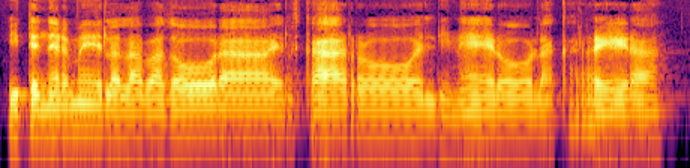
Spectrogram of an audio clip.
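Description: Whiny rich young man clinging to his money, pleading and sarcastic, put on by a man preaching, pitched low. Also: little pitch movement, measured pace, smooth, close to an everyday voice. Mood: whining.

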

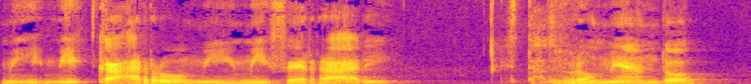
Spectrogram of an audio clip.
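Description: A man's voice: medium pitch, fairly even intonation, takes it slowly, natural voice. A man playing a whiny rich young man. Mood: whining. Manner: pleading, sarcastic.

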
